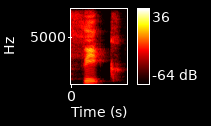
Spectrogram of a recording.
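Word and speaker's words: thikë: So remember, the T plus H, you are going to pronounce it this way. Th, th, th, th. For example, we have here the word knife, which in Albanian you can say thick, thick, thick.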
